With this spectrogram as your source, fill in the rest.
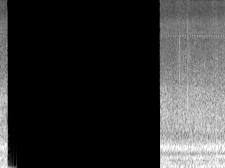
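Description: Honey bees buzz around an open hive during winter preparation, a dense, close hum that sounds briefly, cuts to silence for about three seconds, then returns loud and steady.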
